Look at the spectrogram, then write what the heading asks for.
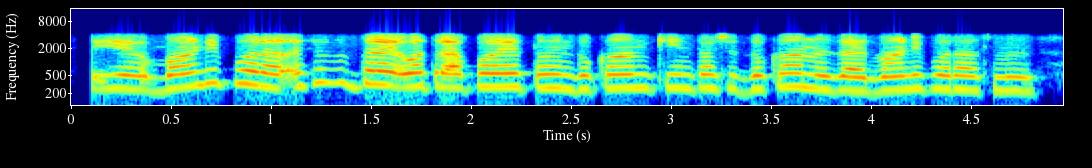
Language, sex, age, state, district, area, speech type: Kashmiri, female, 30-45, Jammu and Kashmir, Bandipora, rural, conversation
